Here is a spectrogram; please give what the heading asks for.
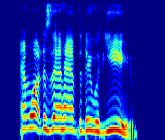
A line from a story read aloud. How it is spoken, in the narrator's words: snapped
